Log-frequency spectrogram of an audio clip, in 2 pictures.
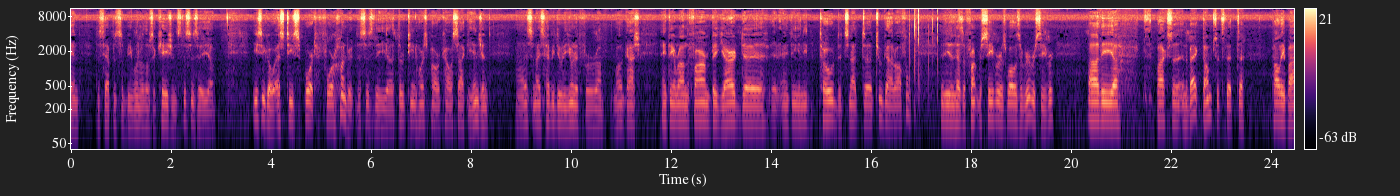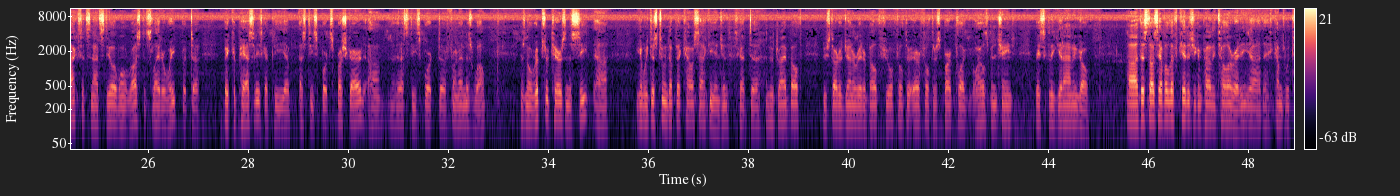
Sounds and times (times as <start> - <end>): Speech: 0.0 - 3.0, 3.6 - 32.8, 33.4 - 44.9, 45.6 - 48.9.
